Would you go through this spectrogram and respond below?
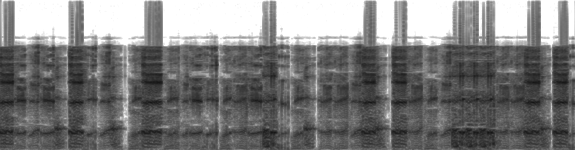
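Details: Simulated burping from the Talking Ben the Dog cartoon app: a run of long, loud, rumbling burps repeating almost without a break.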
